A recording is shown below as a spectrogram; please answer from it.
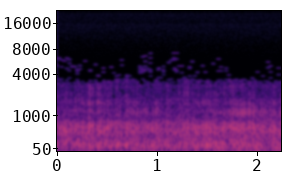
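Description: Steady low rumble of the Space Shuttle's rocket motors during ascent, the solid rocket boosters and main engines burning.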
